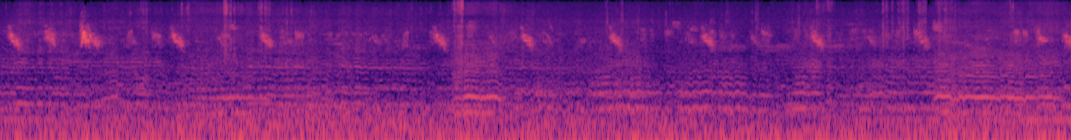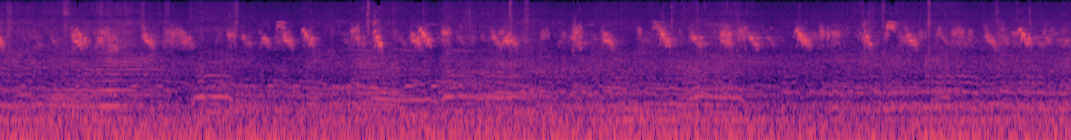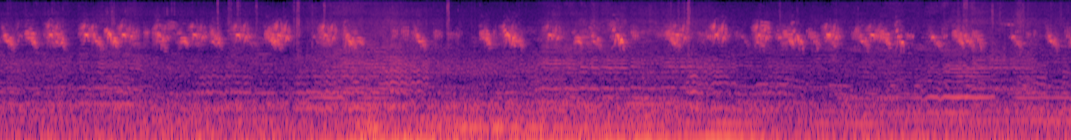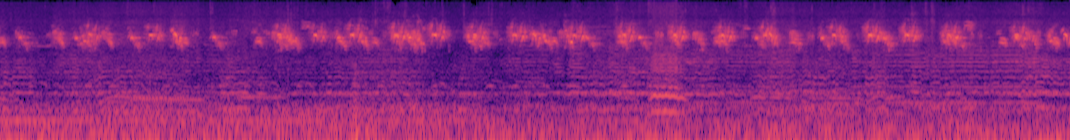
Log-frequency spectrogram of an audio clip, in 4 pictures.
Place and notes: Chapel Fields, Helperthorpe, Malton, UK - bees on lavender ...
bees on lavender ... SASS between two lavender bushes ... bird song ... calls ... from ... starling ... song thrush ... house sparrow ... blackbird ... house martin ... collared dove ... background noise ... traffic ...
